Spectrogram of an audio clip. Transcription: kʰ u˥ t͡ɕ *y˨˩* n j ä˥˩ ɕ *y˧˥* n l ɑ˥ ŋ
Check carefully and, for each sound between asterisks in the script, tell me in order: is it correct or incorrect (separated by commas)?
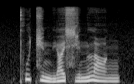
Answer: correct, incorrect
